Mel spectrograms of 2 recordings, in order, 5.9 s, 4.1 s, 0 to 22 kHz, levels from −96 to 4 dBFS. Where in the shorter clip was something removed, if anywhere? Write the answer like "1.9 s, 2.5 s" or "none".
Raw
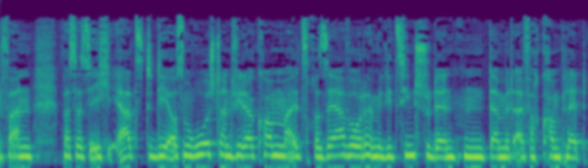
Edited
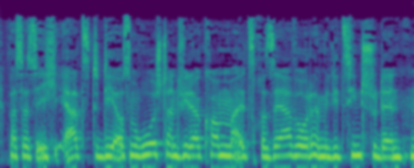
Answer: none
